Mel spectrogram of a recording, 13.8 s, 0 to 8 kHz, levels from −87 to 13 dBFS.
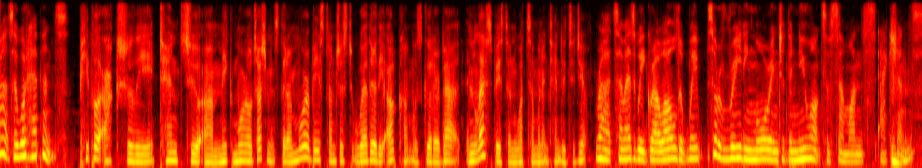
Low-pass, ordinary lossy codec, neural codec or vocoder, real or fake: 7.2 kHz; Opus, 64 kbps; none; real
